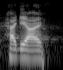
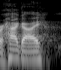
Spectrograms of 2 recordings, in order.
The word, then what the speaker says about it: Haggai: So today we're going to finish up the book Haggai, or Haggai. You could pronounce it really either way. In the Hebrew, the G is actually pronounced double, so you can get away with either one, which I like, because I like how you can get away with words that you can mispronounce.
